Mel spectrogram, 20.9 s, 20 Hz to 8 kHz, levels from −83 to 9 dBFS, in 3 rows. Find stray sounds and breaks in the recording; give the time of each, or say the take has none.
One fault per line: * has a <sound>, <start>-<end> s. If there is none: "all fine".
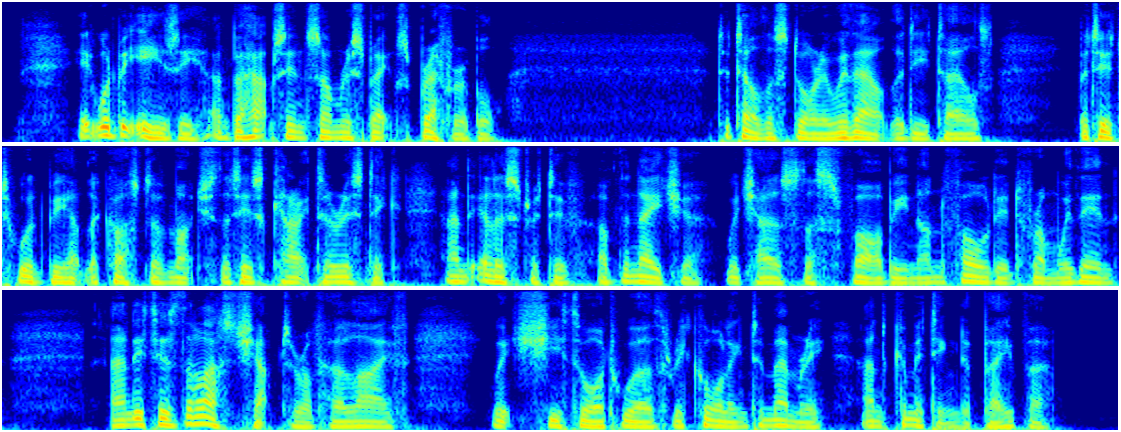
all fine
